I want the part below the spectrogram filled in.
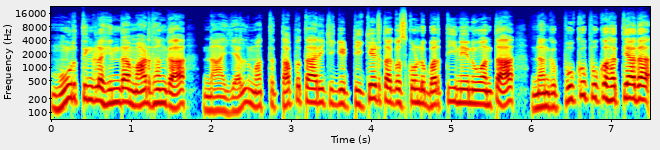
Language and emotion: Kannada, fearful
